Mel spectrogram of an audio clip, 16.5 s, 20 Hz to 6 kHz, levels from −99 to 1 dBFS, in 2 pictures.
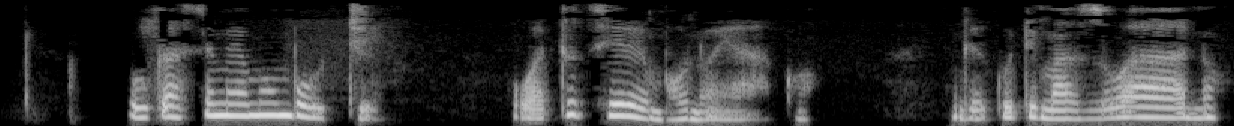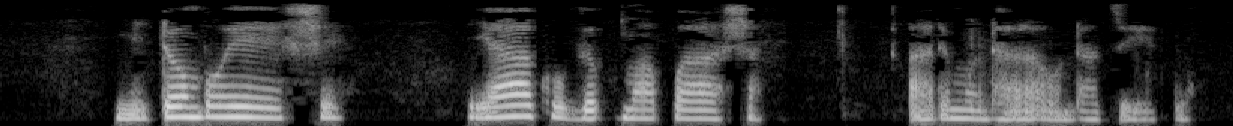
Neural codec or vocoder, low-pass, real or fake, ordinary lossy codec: none; 5.4 kHz; real; MP3, 24 kbps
